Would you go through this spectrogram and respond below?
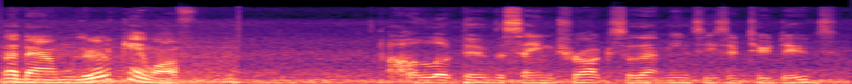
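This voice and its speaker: A man filming from inside a car, joking in an excitable, profane way and swinging between loud outbursts and low mutters. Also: measured pace. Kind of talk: casual joking commentary. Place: inside a vehicle. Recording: noisy car cabin recording.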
